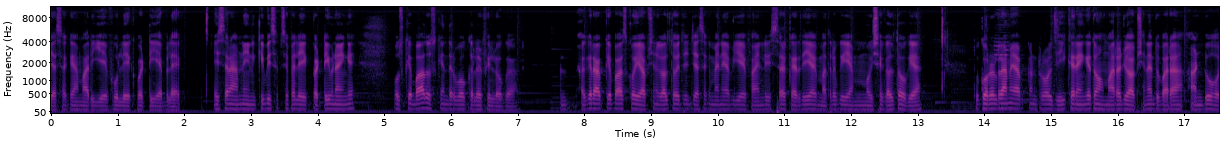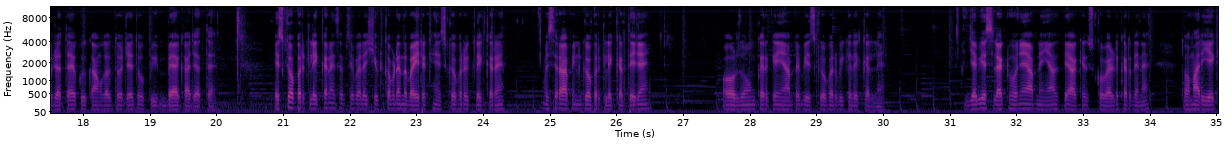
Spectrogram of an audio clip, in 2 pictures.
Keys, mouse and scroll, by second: 7.1 click, 10.2 click, 14.9 ctrl+Num_Lock, 17.1 typing, 20.0 click, 24.0 shift+click, 24.6 shift+click, 25.1 shift+click, 25.6 shift+click, 26.1 shift+click, 26.8-27.3 shift+scroll up 2, 28.9 click, 29.6 scroll down 1, 33.8 scroll down 1, 33.9 click.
